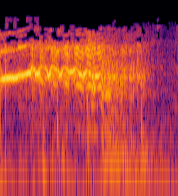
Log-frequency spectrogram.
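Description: A horse, Silver, the Lone Ranger's horse, whinnies loudly in defiance, one shrill, quavering call that holds and slowly drops in pitch for nearly two seconds, with no voices present.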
